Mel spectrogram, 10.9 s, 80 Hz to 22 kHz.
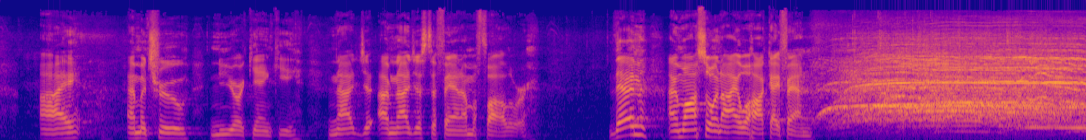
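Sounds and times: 
speech: 0.4 - 5.4, 6.1 - 8.3
loud live audience cheering and whooping: 8.2 - 10.8.

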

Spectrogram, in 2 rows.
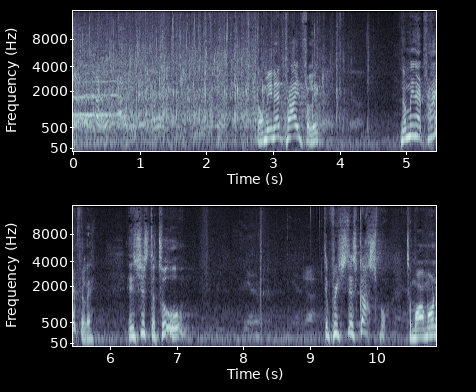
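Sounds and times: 
crowd clapping loudly: 0.0 - 4.3
speech: 2.8 - 3.8, 4.9 - 7.2, 9.2 - 10.8.

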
